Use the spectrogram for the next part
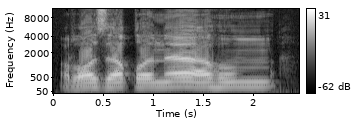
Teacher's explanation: را کو موٹا پڑھیں گے، قاف پہ قلقلہ کریں گے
